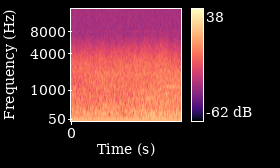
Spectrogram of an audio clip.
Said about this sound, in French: Dehors, le vent a secoué, agité, tourneboulé les rêves d'Amsaki et le bocal de Rusto.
